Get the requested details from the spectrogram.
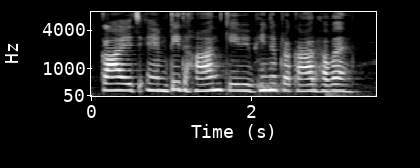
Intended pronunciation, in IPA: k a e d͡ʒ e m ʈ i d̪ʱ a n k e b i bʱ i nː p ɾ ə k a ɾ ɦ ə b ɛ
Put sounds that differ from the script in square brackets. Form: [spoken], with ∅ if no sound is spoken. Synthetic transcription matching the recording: k a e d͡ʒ e m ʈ i d̪ʱ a n k e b i bʱ i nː p ɾ ə k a ɾ ɦ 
